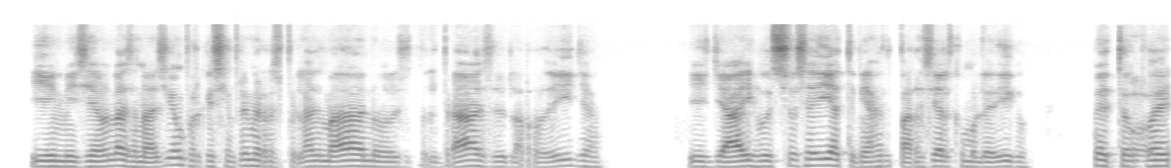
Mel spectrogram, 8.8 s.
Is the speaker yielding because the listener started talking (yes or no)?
no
